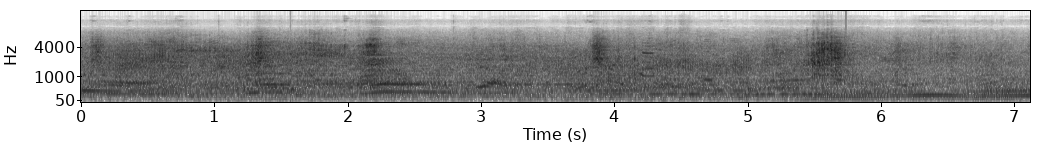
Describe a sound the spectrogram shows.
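Many off-road vehicle engines whine and rev across an open track.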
